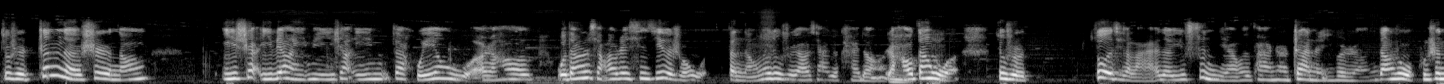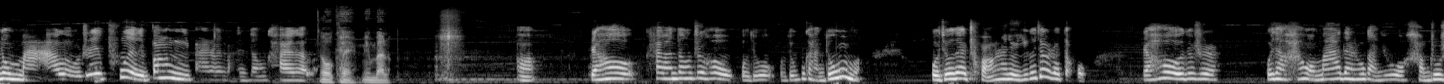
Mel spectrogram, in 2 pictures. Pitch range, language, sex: 195-255 Hz, Chinese, female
